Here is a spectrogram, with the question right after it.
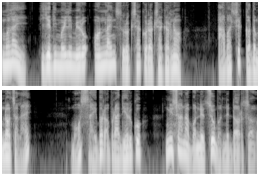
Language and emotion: Nepali, fearful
